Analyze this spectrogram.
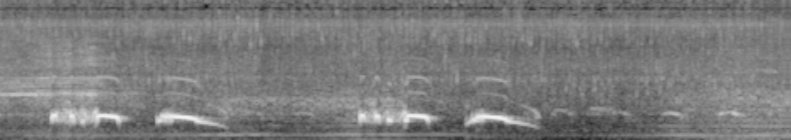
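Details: Actively singing spotted dove, played to coax silent doves into calling. Two phrases, each a short stuttering triplet followed by a drawn-out descending coo, then quieter distant cooing toward the end.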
